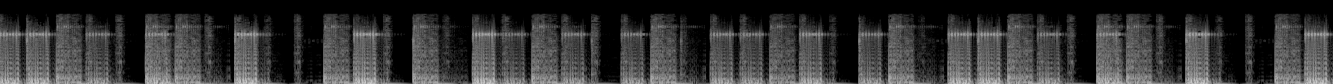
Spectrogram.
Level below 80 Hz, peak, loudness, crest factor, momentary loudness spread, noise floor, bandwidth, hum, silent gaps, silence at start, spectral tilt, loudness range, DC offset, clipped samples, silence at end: -30 dBFS; -6 dBFS; -23 LUFS; 16 dB; 13 LU; -42 dBFS; 11.5 kHz; none; none; 0 s; -4 dB/octave; 4 LU; under 0.1%; under 0.1%; 0 s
